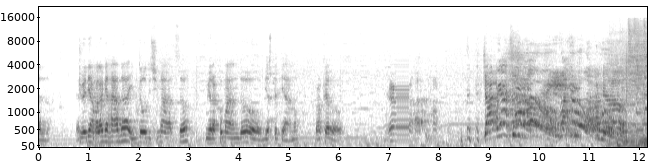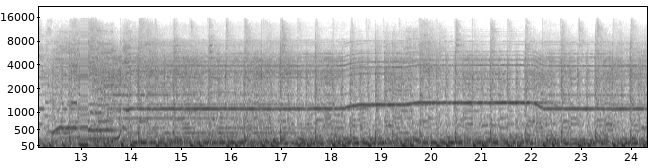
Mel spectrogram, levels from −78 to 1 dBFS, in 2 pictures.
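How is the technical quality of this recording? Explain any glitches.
The recording has four Bluetooth stutter glitches, at 1.39–1.46 s, 7.16–7.41 s, 9.09–9.19 s and 13.00–13.15 s. Packets arrived late or not at all, so the receiver kept replaying its last short buffer. That gives a buzzing, machine-gun repeat. Playback then jumps ahead, skipping about 56, 238, 56 and 140 ms of sound respectively.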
